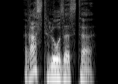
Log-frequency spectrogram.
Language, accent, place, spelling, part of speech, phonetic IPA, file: German, Germany, Berlin, rastloseste, adjective, [ˈʁastˌloːzəstə], De-rastloseste.ogg
- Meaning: inflection of rastlos: 1. strong/mixed nominative/accusative feminine singular superlative degree 2. strong nominative/accusative plural superlative degree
